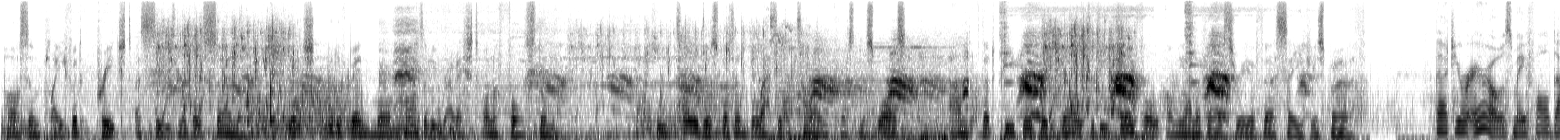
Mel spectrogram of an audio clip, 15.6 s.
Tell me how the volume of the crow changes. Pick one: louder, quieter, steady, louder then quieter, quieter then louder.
louder.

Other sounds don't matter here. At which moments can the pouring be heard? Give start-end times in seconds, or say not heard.
1.5-3.0, 5.7-8.2, 10.4-11.4.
